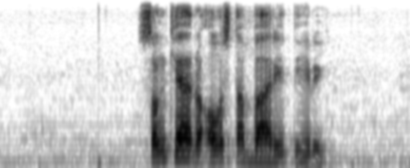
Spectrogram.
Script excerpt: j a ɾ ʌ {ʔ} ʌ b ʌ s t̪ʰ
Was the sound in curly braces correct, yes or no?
yes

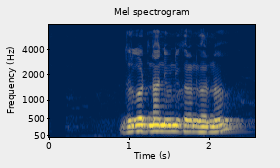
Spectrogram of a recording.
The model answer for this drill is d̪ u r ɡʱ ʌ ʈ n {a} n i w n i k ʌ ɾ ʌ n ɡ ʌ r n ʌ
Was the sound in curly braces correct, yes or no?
yes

